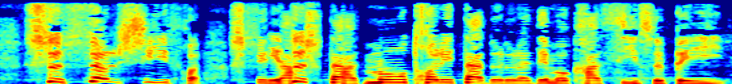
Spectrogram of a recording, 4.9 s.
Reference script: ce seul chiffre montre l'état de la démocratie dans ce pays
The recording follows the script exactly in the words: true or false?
false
